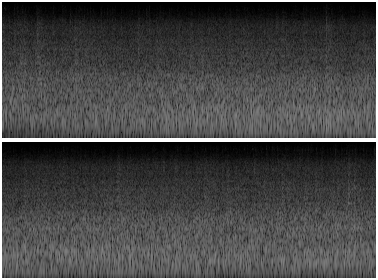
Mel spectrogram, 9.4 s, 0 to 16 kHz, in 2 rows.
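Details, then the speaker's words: Cummins 4BT four-cylinder diesel in a 1968 Bronco, first start in a long time after topping off oil, water and fuel; earlier rough running (owner hoped air in fuel system, bled lines), now loud, steady, even diesel clatter, no misses; normal idle. "Oh boy, she's noisy. She is noisy. All right, we'll let it sit for a little bit."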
